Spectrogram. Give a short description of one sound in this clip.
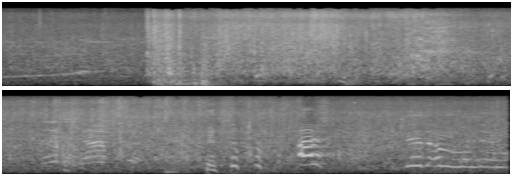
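Water churns and bubbles after a splash.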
